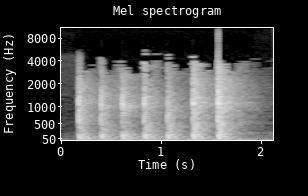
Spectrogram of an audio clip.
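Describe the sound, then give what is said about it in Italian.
Knuckles knocking on a house door: seven firm raps in a steady, even rhythm, with the last knock the loudest. The knocks ring out alone, with no voices. “bussò.”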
